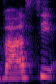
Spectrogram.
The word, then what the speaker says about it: Basti: Basti and Vasti are synonyms, right? Yes, same. Sim, é só uma pronúncia. Se escreve com B, mas se fala V na hora de pronunciar.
